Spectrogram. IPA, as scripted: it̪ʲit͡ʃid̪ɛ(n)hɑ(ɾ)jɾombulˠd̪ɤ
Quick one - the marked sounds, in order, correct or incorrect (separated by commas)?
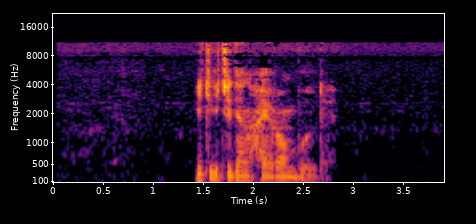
correct, incorrect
